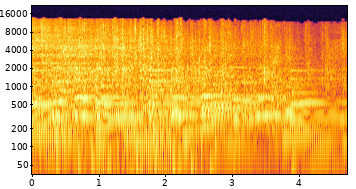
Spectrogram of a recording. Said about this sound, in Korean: 시작이시자 또 나중 되실 하나님 우리가 영원히 다스릴 하나님께 정말 영광의 박수를 올려드리기 원합니다.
